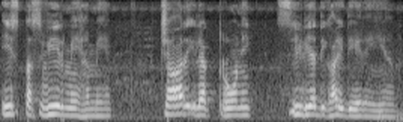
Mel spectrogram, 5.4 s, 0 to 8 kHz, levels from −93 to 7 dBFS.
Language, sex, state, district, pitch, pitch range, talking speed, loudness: Hindi, male, Uttar Pradesh, Saharanpur, 180 Hz, 165-200 Hz, 125 wpm, -16 LUFS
